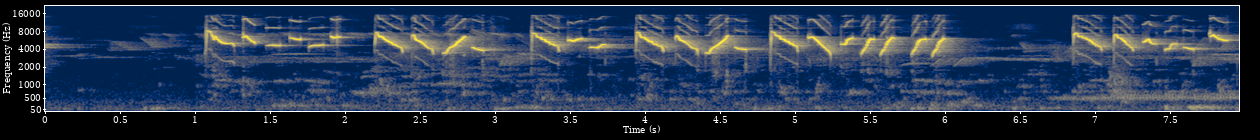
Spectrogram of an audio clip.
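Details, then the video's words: Lure singing of a white-eye (pleci) for getting lazy birds to sing quickly: a steady series of rapid, high, sharply slurred chirping phrases about once a second, with silence at the start and a faint low noise near the end. "Pancingan Pleci Males Bunyi Agar Cepat Gacor"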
